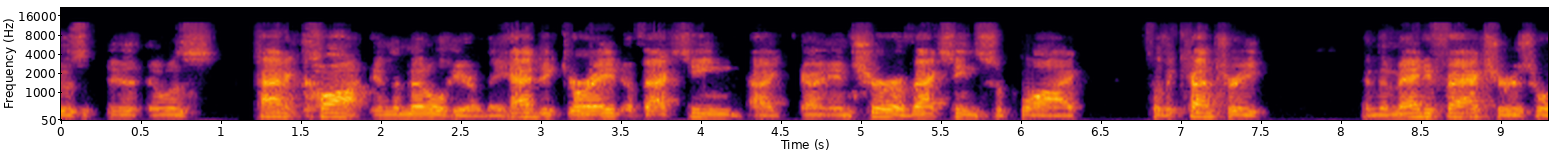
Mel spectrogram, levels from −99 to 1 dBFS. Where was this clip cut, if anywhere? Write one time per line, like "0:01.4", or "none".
0:01.1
